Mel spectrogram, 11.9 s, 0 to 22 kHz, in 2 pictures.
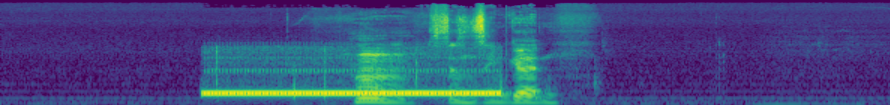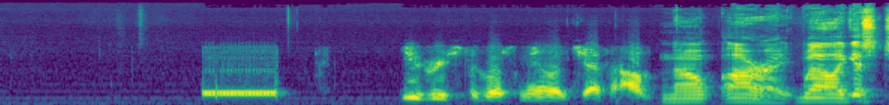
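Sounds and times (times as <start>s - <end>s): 
telephone ringback tone during a call: 1.3s - 3.3s, 7.3s - 7.8s
speech: 2.4s - 3.9s, 9.1s - 11.8s.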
